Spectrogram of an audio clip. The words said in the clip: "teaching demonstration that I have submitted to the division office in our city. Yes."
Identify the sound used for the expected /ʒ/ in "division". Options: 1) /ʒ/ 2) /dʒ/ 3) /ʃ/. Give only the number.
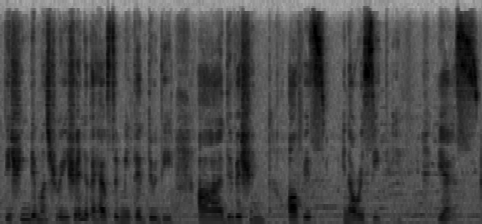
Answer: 3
